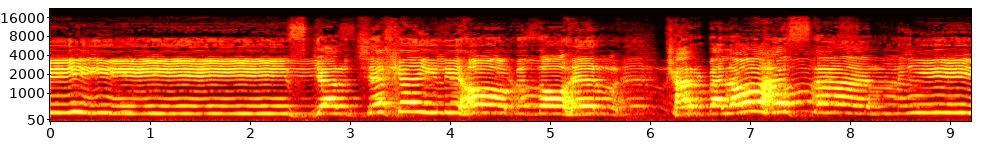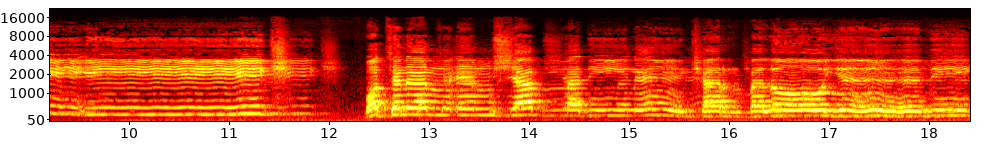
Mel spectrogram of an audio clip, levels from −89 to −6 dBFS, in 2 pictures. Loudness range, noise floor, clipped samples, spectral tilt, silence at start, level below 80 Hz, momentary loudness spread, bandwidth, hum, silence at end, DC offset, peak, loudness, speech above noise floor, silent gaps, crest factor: 6 LU; -43 dBFS; under 0.1%; -2 dB/octave; 0 s; -56 dBFS; 12 LU; 17 kHz; none; 0 s; under 0.1%; -2 dBFS; -15 LUFS; 26 dB; none; 16 dB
